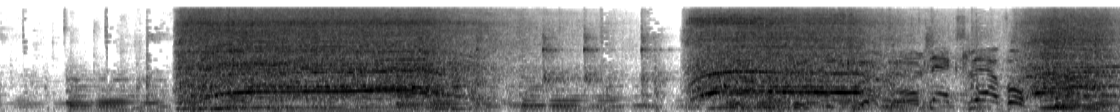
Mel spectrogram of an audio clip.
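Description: Electric jigsaw cutting a thin wooden board in two runs of about two seconds each, its motor whine rising as each run starts. Background music plays underneath.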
